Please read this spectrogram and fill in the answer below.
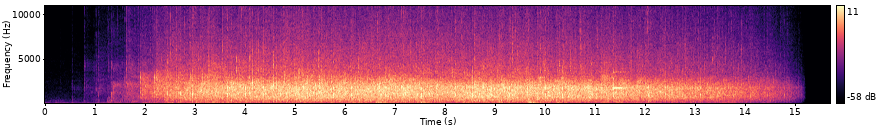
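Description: Concert hall audience applauding. It swells up over the first couple of seconds, holds steady, then cuts off suddenly near the end.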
